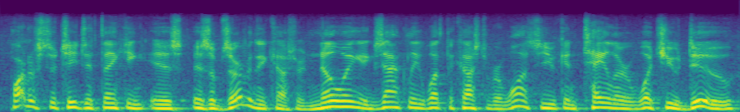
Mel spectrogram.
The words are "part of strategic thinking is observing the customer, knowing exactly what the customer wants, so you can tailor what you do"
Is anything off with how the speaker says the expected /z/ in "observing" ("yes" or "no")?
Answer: no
